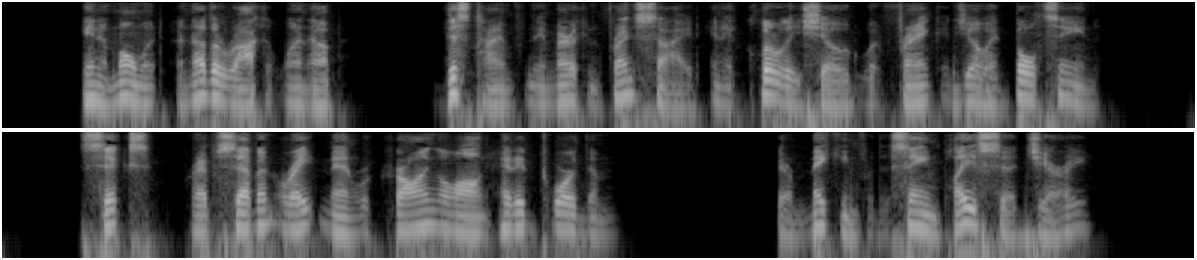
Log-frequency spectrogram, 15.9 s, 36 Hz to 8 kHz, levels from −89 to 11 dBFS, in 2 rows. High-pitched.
No: low, 105 Hz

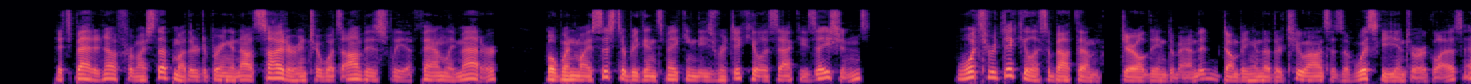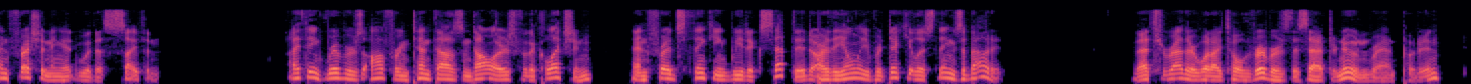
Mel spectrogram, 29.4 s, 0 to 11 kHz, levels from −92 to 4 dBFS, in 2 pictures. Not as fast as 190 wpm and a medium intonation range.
No: average, 165 wpm; wide, 5.8 semitones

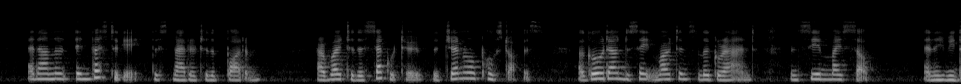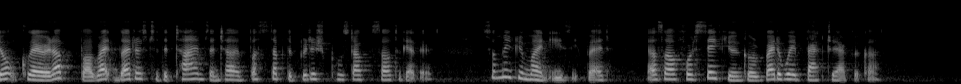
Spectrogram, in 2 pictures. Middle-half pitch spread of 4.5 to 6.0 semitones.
No: average, 3.3 semitones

